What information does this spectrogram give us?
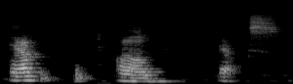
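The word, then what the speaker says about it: f(x): do you pronounce that you don't say F parentheses x parenthesis that that's not how you say it when you want to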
